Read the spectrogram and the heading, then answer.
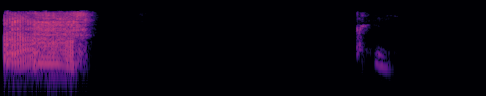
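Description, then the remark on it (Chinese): A loud, buzzy fart sound, apparently made with the mouth, standing for a huge fart let out by the character Butt Detective (屁屁侦探) in a told story, blasts for about half a second, followed by silence and then a short two-part vocal utterance. “屁屁侦探把盖着他的手跟鼻子的布往上面一打，放出了一个好大的屁，”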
